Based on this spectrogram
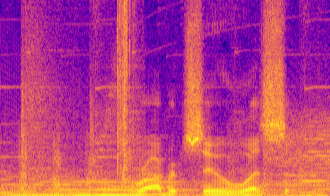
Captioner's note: camera shutter click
